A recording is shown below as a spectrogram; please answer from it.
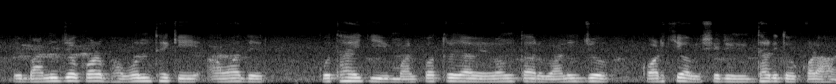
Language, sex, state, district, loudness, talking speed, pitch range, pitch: Bengali, male, West Bengal, North 24 Parganas, -14 LUFS, 130 wpm, 135-150 Hz, 140 Hz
